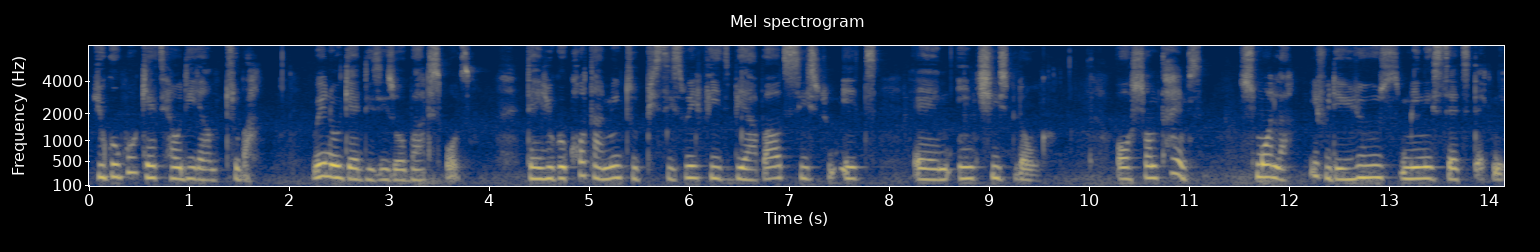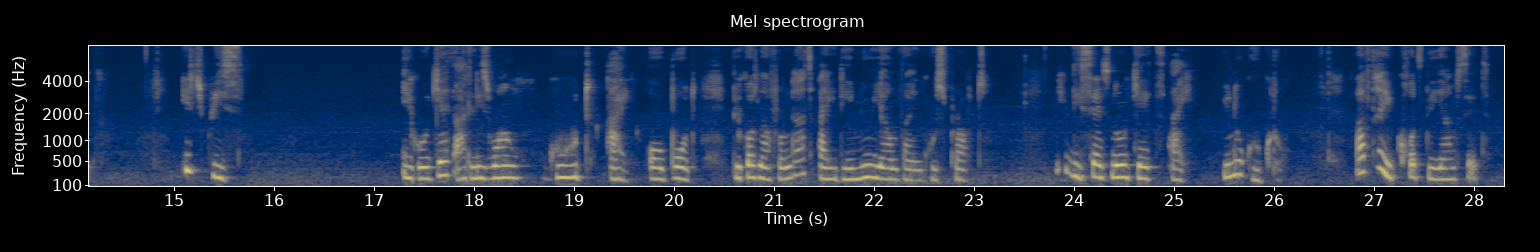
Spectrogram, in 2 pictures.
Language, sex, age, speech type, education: Nigerian Pidgin, female, 46-60, spontaneous, tertiary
